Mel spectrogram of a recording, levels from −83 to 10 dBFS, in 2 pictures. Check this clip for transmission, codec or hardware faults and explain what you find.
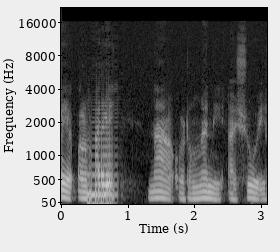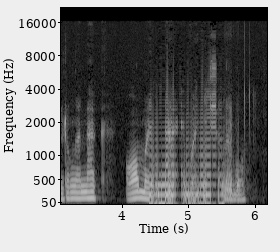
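Two faults are present: a constant hiss from low bit depth with dither across the whole speech clip, and two bursts of robotic sound from repeated short buffers.

Low bit depth with dither runs from start to end. The audio has been reduced to 8 bits, with random dither added before rounding, so the rounding error becomes even white noise about 30 dB below the signal. It sounds like a steady, level hiss under the speech. Without dither, the same 8 bits would give gritty distortion that rises and falls with the speech. Here the hiss stays constant and the speech itself stays clean.

Robotic sound from repeated short buffers appears from 0.39 to 0.92 s and again from 4.41 to 5.54 s. In both stretches the speech becomes a rigid, metallic buzz locked at 200 Hz, while still roughly tracing the speech. The likely cause is audio arriving too seldom, with the playback filling the gaps by looping 5 ms slices and skipping most of the real audio. 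The fixed 200 Hz pitch separates this from codec warble, which wanders instead of holding one tone.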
